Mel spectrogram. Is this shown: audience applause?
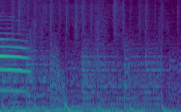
no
